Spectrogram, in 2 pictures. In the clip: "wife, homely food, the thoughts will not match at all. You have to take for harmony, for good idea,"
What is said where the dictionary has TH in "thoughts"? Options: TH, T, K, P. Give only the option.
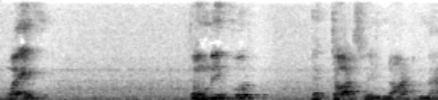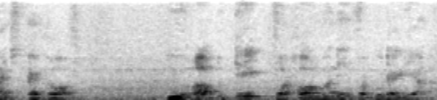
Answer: T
